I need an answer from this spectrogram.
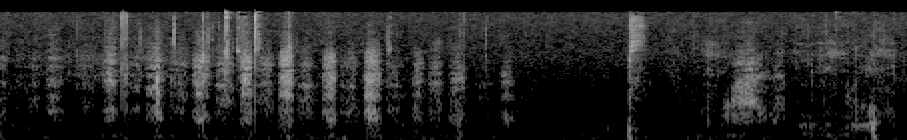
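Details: Jack Russell Terrier walking in the countryside, panting in quick breathy bursts of about two a second. The panting then trails off, with a few sharp clicks and rustles.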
